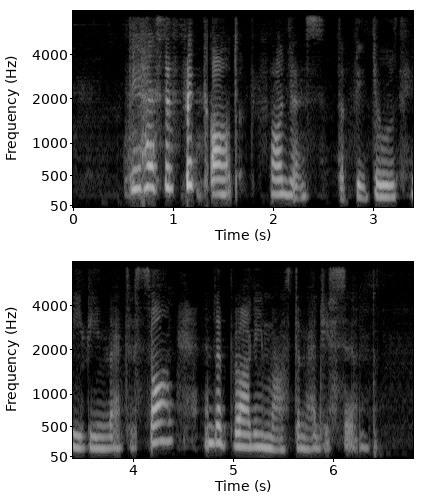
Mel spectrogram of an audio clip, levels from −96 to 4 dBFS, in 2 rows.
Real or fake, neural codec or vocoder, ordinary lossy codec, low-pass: fake; codec, 16 kHz in and 24 kHz out, 0.6 kbps, FireRedTTS-2 codec; none; 7.2 kHz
